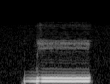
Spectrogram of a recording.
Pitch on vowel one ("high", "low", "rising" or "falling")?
high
